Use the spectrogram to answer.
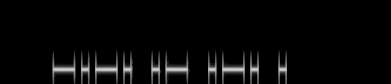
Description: Morse code, heard as a keyed tone, about 17 wpm, 700 Hz. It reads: CARE
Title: Top 500 Words 17wpm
